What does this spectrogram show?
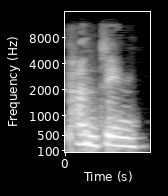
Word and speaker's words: Pantin: to two other families i do pronounce pontan the french way but it's panting in english and the french the english pronunciation um so these three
